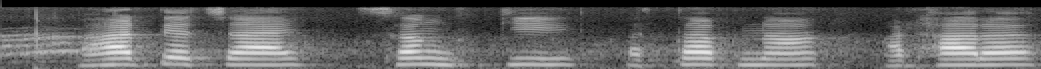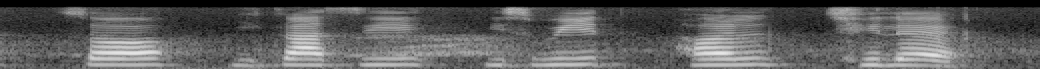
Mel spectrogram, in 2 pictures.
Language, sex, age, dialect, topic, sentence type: Magahi, female, 18-24, Northeastern/Surjapuri, agriculture, statement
